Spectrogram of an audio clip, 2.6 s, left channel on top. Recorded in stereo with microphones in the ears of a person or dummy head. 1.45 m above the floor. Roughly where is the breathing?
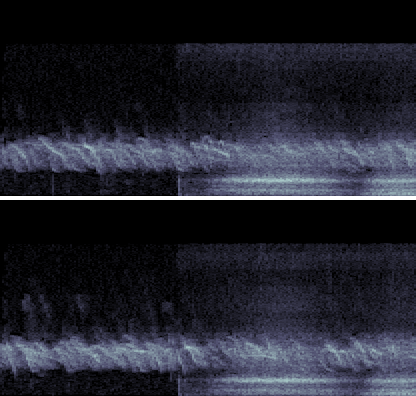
Left.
